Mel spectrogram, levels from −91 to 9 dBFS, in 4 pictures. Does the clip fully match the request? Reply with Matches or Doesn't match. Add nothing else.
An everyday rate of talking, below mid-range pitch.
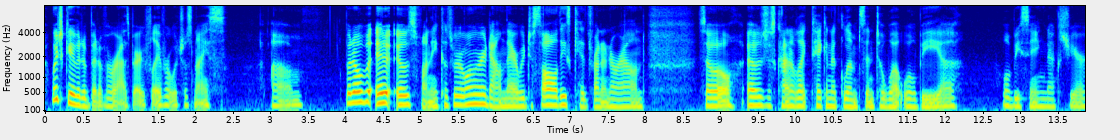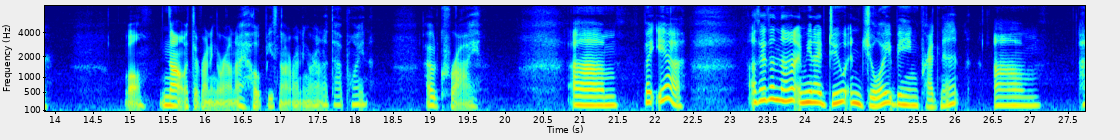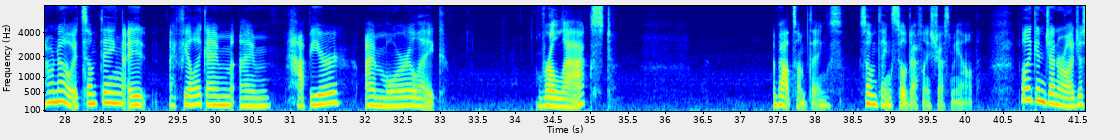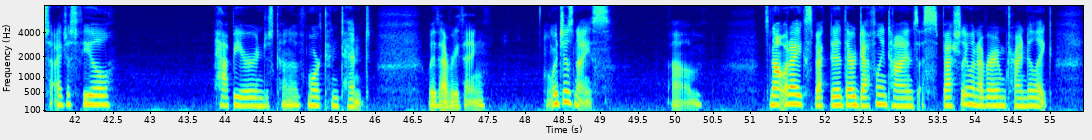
Doesn't match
